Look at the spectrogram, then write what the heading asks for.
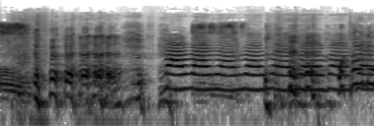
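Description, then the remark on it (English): Several children in the background shriek and squeal in high-pitched, drawn-out cries, fairly loud and continuous, with a brief choppy burst of kid voices before the sustained screaming takes over. “You need to do that as a sound clip, the kids screaming in the background.”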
